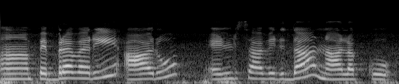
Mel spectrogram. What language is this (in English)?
Kannada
